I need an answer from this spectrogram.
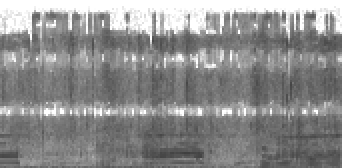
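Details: Native black pigs on a free-range farm in Albay, Philippines: short, tonal squeals and grunts rising in pitch, overlapping with people talking nearby outdoors.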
